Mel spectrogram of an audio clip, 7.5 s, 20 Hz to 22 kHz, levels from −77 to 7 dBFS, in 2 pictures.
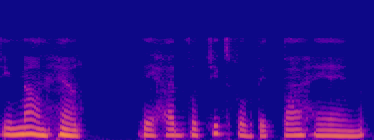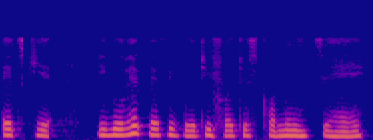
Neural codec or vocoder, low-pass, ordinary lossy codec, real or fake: codec, 16 kHz, 0.5 kbps, FunCodec, trained on LibriTTS, 25 frames a second; 7.2 kHz; none; fake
